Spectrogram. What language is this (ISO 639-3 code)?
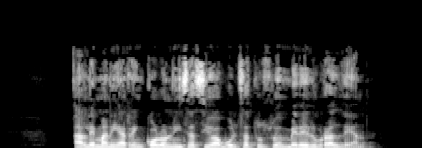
eus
